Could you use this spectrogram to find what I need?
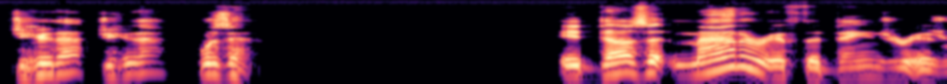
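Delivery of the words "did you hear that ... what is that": high, quick startled questions; alarmed pets. Acted. Dogs and cats hearing a noise, alarmed. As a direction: voice a jumpy dog on alert. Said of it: "It's my dogs and cats going".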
